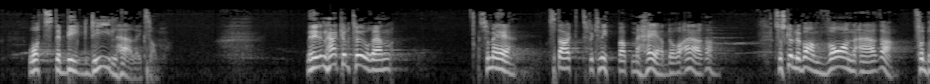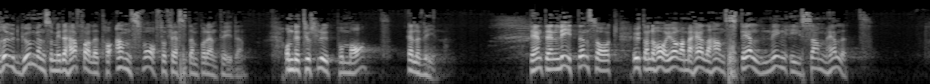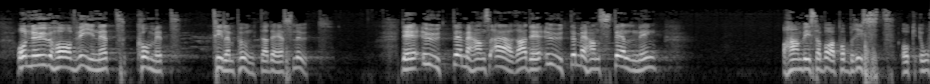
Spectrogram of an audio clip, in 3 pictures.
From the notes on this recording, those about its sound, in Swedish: Inspelad i Roseniuskyrkan den 14 januari 2024.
